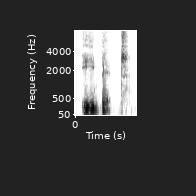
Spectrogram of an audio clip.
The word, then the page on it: ebit: British English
